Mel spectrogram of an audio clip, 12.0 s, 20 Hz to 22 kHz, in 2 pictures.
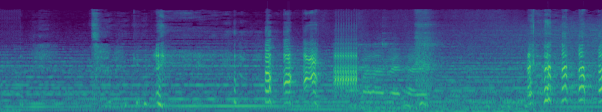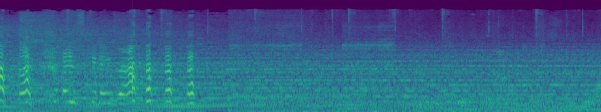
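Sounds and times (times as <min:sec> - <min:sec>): background music held notes: 0:00.0 - 0:12.0
woman's wordless vocalizing: 0:03.2 - 0:04.4.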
